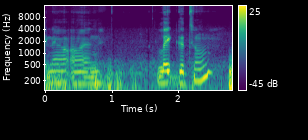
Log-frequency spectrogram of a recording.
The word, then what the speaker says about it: Gatun: So, what's going to happen is we are right now on Lake Gatun, Gatton, G A TU N, however you pronounce it. And that body of water over there, Gatan, thank you.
